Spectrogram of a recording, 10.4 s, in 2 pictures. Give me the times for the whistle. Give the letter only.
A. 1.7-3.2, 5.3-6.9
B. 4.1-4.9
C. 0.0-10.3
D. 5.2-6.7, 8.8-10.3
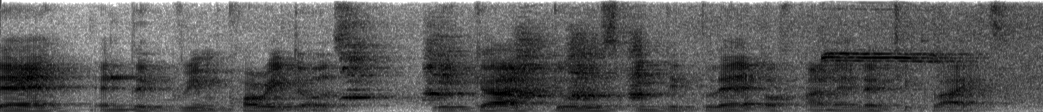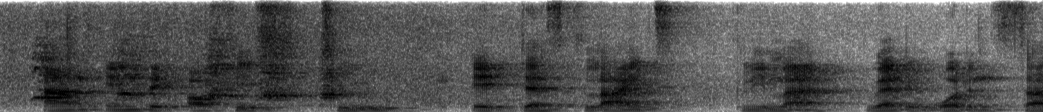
B.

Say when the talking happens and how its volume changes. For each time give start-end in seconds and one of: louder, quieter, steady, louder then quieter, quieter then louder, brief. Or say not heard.
0.0-10.3 steady.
